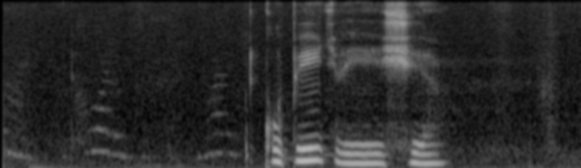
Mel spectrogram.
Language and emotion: Russian, sad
